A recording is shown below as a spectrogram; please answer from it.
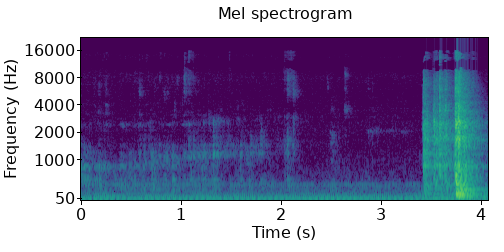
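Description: Hot water poured from an electric kettle into a teacup, a faint steady trickle. Near the end comes a sudden loud clunk.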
